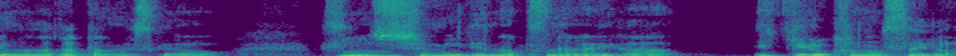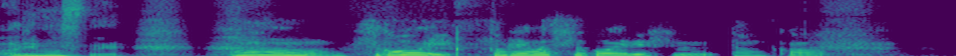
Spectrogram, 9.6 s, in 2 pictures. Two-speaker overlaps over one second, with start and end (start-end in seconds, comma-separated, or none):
none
